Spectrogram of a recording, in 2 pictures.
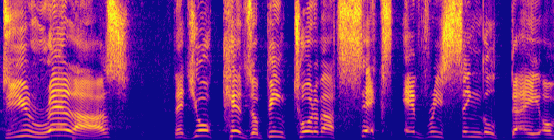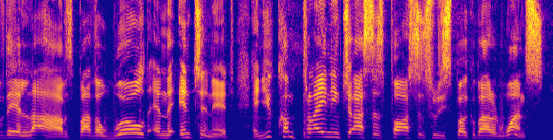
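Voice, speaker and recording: A middle-aged man, a pastor preaching a sermon with emphatic, deliberate phrasing and pauses, speaking into a handheld microphone. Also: high-pitched, lively intonation, pushed and bright. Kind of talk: sermon to a congregation. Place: church auditorium stage, indoors.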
